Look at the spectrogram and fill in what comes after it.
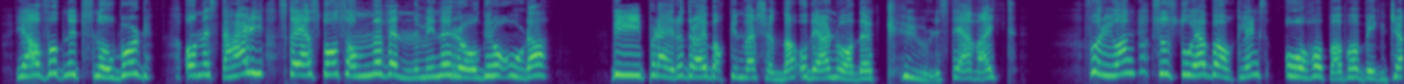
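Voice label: Norwegian dub boy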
